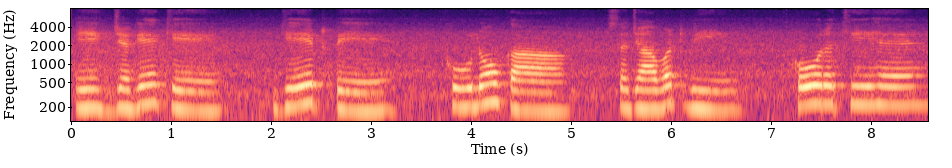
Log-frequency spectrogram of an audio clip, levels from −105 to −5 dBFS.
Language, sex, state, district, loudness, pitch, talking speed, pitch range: Hindi, female, Rajasthan, Jaipur, -16 LUFS, 195 Hz, 85 wpm, 185-220 Hz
